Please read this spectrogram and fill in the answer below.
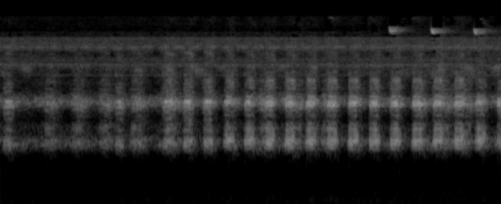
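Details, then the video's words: Nighttime frog chorus building from a soft hum into evenly spaced, loud pulsed croaks, roughly two to three per second, steady and regular. "SUARA KODOK DITENGAH MALAM"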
